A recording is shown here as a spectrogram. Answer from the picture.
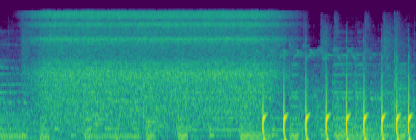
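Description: Hose water-spray sound effect: a steady hiss that stops after about two and a half seconds. It is followed by a quick run of short rising pops, about six a second, as cartoon effects for seedlings springing up, over background music.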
